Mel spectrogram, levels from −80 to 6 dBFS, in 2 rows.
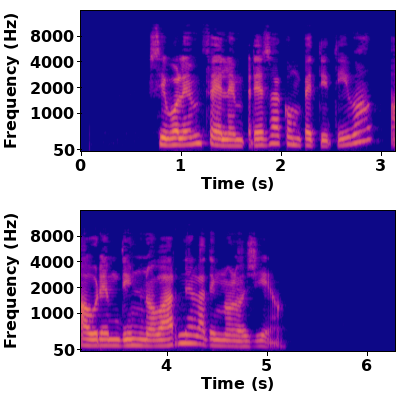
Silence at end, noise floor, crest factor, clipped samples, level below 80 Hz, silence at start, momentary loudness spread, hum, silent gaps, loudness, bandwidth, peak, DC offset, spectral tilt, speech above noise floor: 1.15 s; -82 dBFS; 20 dB; under 0.1%; -78 dBFS; 0.7 s; 8 LU; none; none; -27 LUFS; 11 kHz; -8 dBFS; under 0.1%; -5 dB/octave; 55 dB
